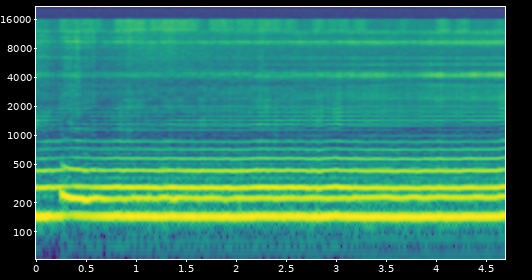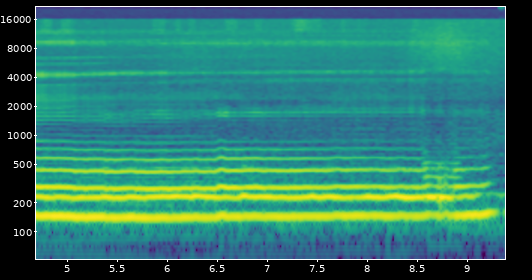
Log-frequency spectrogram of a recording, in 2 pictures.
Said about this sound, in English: And then on the exhale, we'll create a very low hum. We'll do this 3 times. So take a deep inhale through the nose, connecting to an area of tension within you. Exhale out through the mouth, humming.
